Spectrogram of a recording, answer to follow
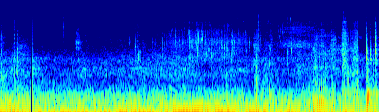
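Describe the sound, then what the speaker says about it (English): Water pours onto potted plants with a low, continuous gurgling splash close by. A few small knocks and clatters sound over it. "So I will give these guys water, but I'm going to be very careful not to get any water splashed up onto these leaves."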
